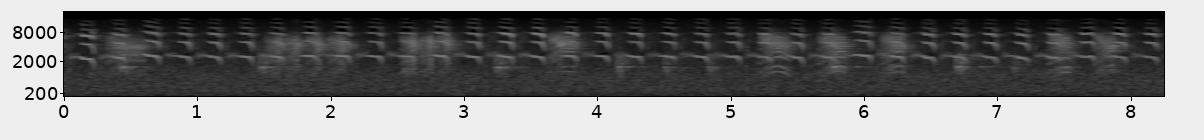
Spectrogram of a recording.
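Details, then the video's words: Sapsucker at the nest, two days ahead of first fledging. Continuous high chattering notes run about twice per second, overlaid by frequent harsher, noisier bursts from several callers. "Sapsucker nest"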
